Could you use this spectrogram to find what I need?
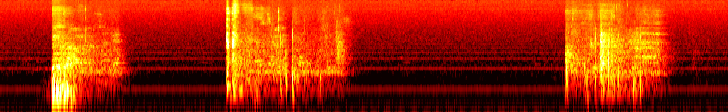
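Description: A man speaks in short bursts in a large echoing hall.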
